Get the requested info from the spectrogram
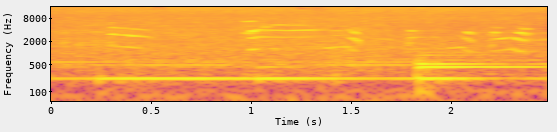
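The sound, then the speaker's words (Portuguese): A deep horn sounds steadily from fishermen's boats out at sea, heard far off from the beach, a second horn tone joining near the end, with faint seagull calls drifting above. “Ao longe, ouves as gaivotas e os sons dos pescadores que estão nos barcos, no mar.”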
